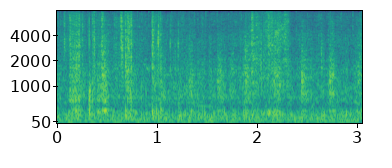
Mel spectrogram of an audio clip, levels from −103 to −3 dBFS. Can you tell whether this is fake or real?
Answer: real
